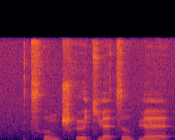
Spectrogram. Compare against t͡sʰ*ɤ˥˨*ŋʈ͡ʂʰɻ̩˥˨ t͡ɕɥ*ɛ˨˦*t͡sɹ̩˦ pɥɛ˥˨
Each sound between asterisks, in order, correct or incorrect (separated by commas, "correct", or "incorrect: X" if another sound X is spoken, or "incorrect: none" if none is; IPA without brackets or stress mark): incorrect: ɤ˨˦, correct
